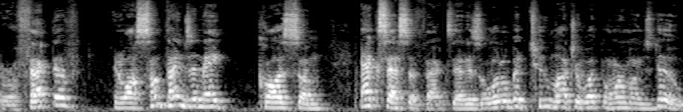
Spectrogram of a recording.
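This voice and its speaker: A man speaks in an ordinary speaking voice. His pace is fairly quick. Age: 60s. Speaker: doctor explaining hormone therapy. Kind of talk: explanatory talk to camera.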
